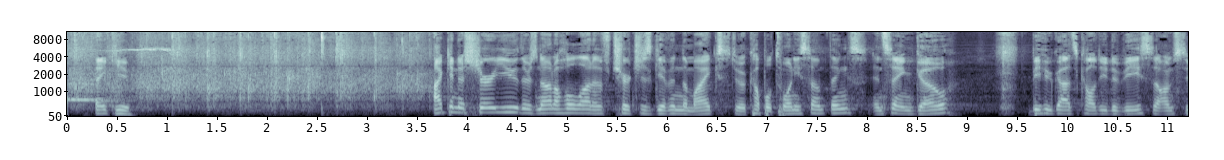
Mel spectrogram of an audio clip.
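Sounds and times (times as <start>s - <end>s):
audience applause: 0.0s - 3.9s
speech: 0.3s - 0.8s, 3.7s - 11.2s.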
